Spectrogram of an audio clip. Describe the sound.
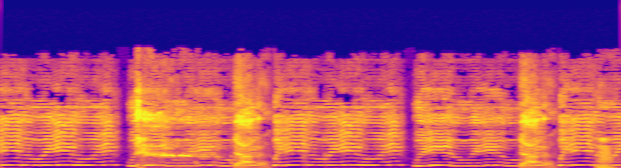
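A voice imitates a police squad car siren with a loud, sustained wail that repeatedly swoops up and down in pitch, cycling through the pattern about twice with brief breaks between.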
